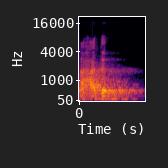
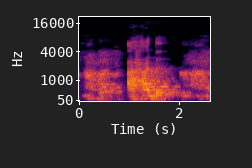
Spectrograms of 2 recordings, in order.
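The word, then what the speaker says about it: أحد: Itu bukan ahad, tapi ahad. Itu bukan tapi somad, bukan somad tapi somad.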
